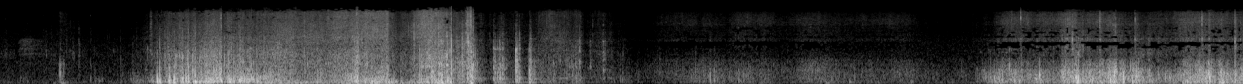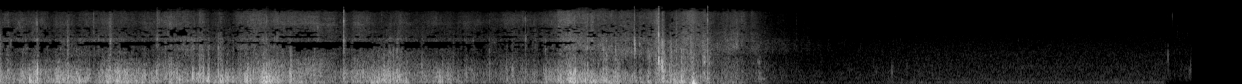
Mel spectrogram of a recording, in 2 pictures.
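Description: Loud rustling and buffeting of tent fabric against the camera's microphone in two long spells, with a few sharp knocks, as the tent with the camera inside is knocked over and tumbled.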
